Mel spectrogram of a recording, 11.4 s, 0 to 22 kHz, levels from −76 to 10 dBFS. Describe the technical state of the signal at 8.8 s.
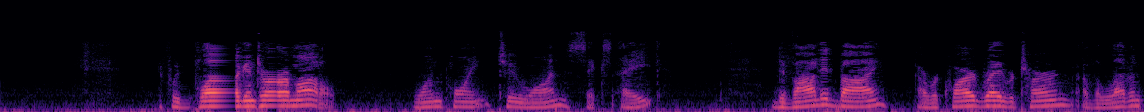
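At 8.8 s the signal is intact, with no audible technical fault at that point.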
